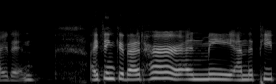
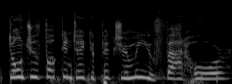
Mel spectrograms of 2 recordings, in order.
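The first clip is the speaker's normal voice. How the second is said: higher, fast, imitating an angry stranger's snarl; angry yell; 5 semitones higher than usual. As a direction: spit it out like the furious guy on the street. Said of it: "he yelled at me".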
